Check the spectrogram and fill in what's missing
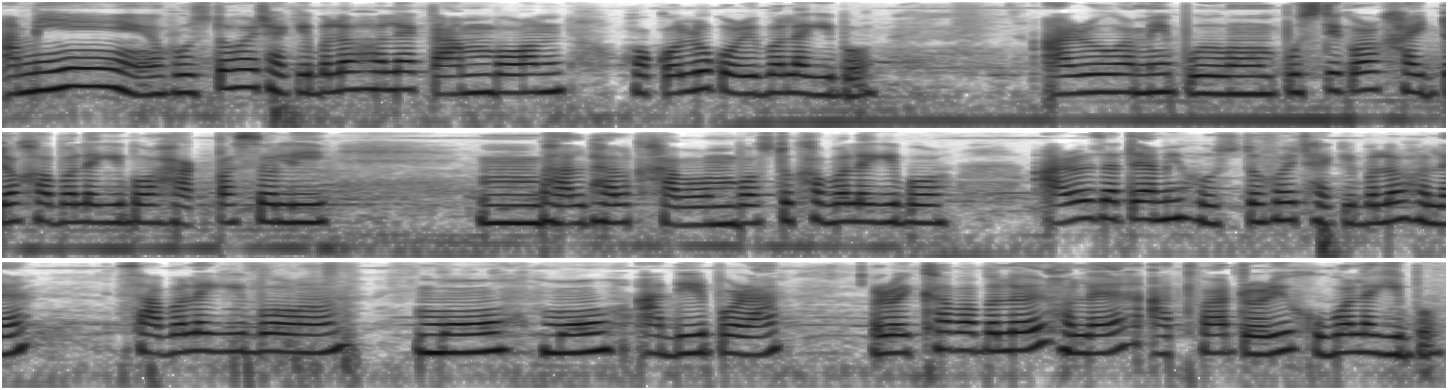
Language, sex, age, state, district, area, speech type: Assamese, female, 18-30, Assam, Dhemaji, urban, spontaneous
